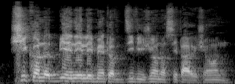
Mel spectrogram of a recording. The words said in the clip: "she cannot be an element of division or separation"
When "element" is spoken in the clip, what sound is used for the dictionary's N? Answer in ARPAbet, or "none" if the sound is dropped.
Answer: none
